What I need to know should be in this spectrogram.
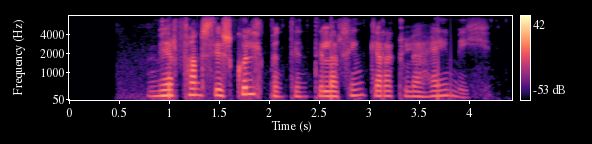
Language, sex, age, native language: Icelandic, female, 50-59, Icelandic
